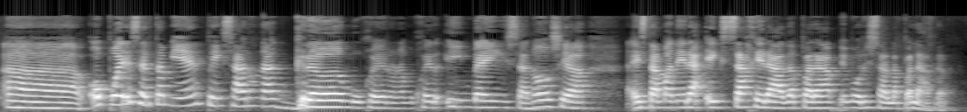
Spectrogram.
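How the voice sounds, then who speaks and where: High-voiced woman teaching casually. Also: fairly even intonation, measured pace. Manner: chatty, explaining with anecdotes and frequent "¿bien?". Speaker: language teacher. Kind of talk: online language lesson.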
